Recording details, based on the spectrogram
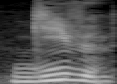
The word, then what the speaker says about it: Geev: Il y a une application qui s'appelle Give, ça s'écrit G-E-E-V.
